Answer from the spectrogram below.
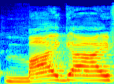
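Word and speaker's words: Myjai: You can pronounce it my guy for Maddie's guy out of Cincinnati, defensive end.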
